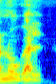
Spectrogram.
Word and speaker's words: nogal: La palabra no gal tiene dos sílabas, no gal. La pregunta es, ¿dónde va la mayor fuerza de voz? ¿En no o en gal? La mayor fuerza de voz, el acento gal en la en la no, profesor.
